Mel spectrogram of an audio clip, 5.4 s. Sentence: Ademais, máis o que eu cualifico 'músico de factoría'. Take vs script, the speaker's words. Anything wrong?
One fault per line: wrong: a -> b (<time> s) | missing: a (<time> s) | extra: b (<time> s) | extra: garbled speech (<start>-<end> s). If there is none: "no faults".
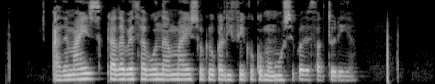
extra: cada vez abundan (1.4 s)
extra: como (3.2 s)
